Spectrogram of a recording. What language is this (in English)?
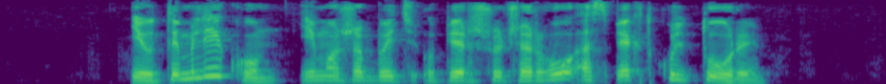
Belarusian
